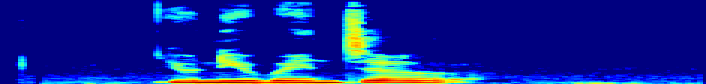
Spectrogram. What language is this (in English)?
Thai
